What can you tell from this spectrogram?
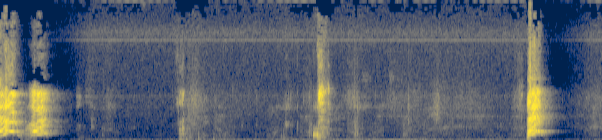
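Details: A Miniature Pinscher barking: a quick pair of sharp barks at the start, then isolated single barks about two seconds apart, separated by quiet stretches with low background rumble.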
